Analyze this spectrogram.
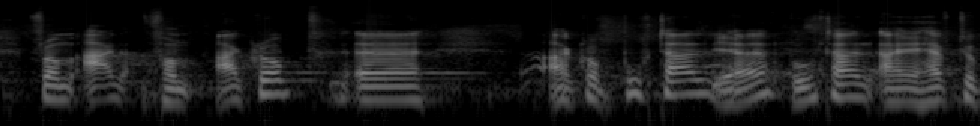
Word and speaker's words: Buchtal: On my side, of course, our Sopo technicians and our guest from Agrop, Agrop Buchtal, yeah, Buchtal. I have to pronounce this Buchtal also, okay?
